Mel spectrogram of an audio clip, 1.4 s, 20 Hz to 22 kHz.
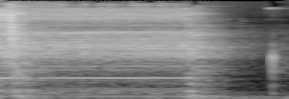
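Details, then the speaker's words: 2019 Toyota Camry ASV70R 2.5L 2AR-FE, ignition on, rear electronic parking brake switch held down: steady high whirring whine from the rear caliper motor for about a second, then clean cutoff; normal EPB release before rear pad replacement. "You can hear the whining noise in the back caliper. You can hear the noise. It's whining back. We have to wait for until that one stop it."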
